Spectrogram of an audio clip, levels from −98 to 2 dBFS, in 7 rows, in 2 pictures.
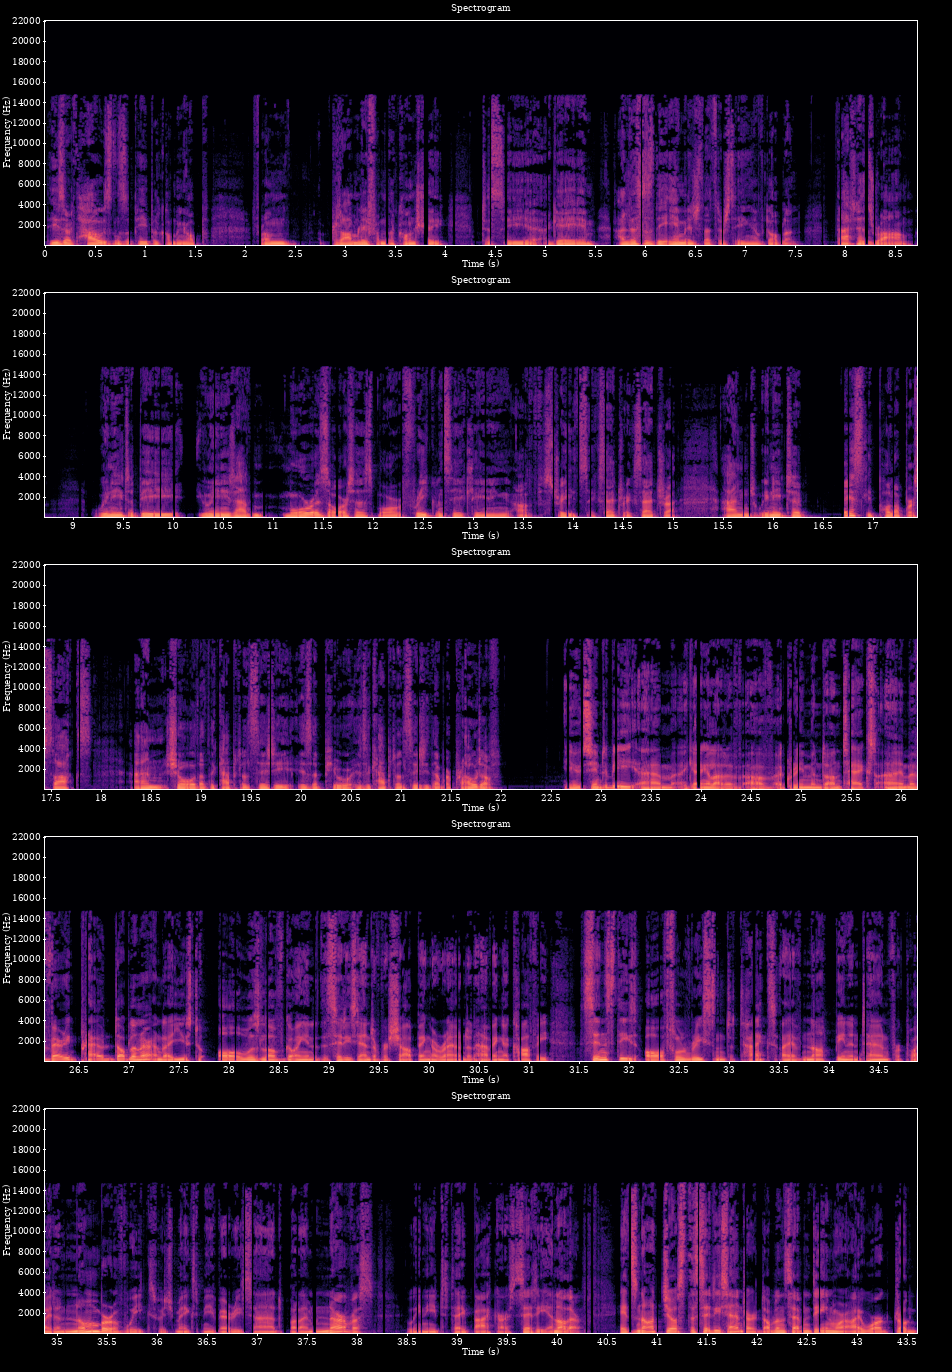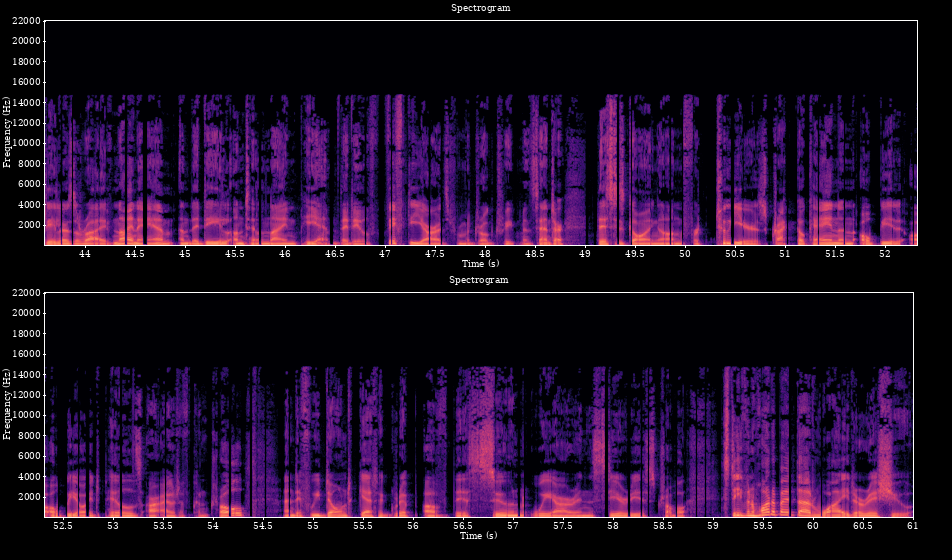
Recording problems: choppy; very; 11% of the speech affected

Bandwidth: 14.5 kHz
